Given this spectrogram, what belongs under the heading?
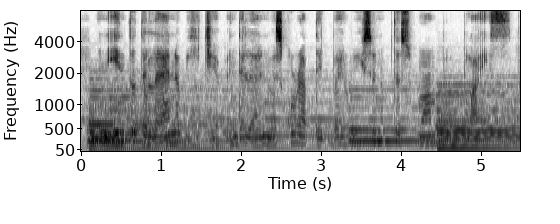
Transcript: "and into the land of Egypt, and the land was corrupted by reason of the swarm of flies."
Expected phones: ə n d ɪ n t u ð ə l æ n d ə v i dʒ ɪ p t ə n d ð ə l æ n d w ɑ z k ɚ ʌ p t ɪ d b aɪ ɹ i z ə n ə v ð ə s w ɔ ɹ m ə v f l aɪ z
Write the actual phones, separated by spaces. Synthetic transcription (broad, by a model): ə n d ɪ n t u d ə l æ n d ə v i dʒ ɪ p t ə n d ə l æ n d w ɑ s k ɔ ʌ p t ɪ d b aɪ ɹ i s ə n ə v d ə s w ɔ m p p l aɪ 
